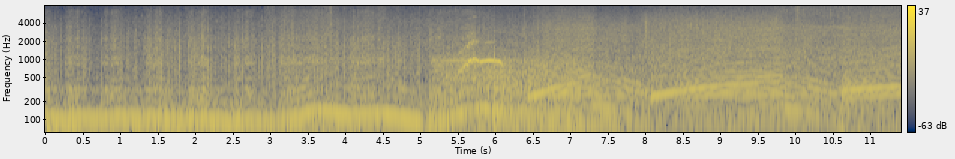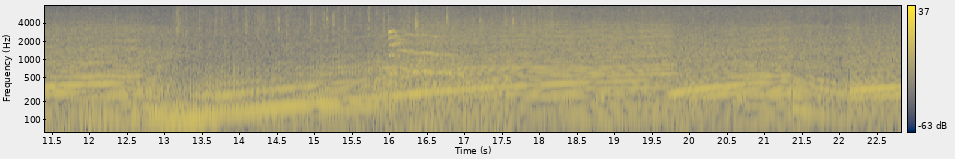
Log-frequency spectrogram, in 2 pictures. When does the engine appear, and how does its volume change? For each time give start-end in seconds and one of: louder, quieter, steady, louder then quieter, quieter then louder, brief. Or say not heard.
0.0-22.8 steady.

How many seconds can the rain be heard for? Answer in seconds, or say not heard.
23 s.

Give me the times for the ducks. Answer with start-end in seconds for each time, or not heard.
not heard.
